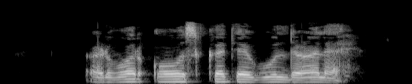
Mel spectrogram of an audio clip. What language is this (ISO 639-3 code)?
bsh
